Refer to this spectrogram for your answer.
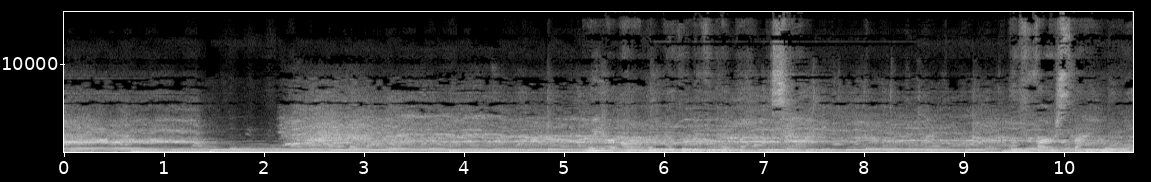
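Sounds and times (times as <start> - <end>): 
basketball team screaming and cheering in celebration: 0.0 - 10.6
speech: 5.2 - 7.6, 9.5 - 10.6.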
